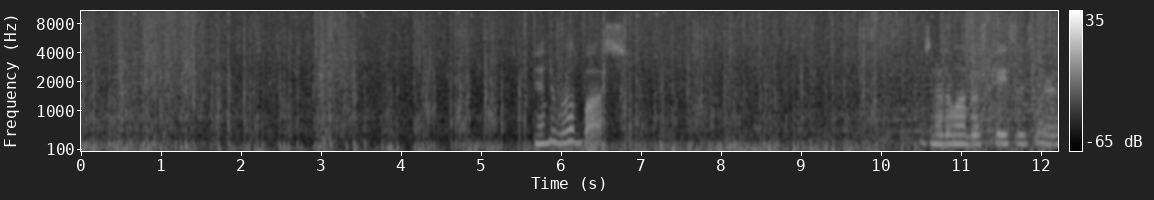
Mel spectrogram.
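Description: Water splashes under a horse's hooves.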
